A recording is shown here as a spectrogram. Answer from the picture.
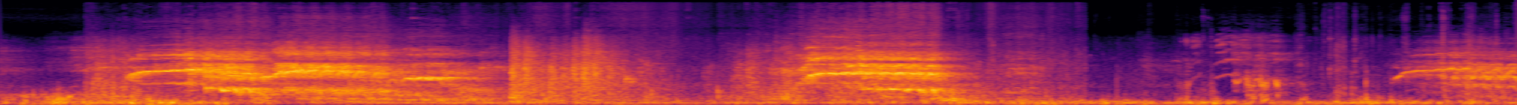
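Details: Friesian horses whinnying: two long, loud, wavering neighs with a trembling tone, then a quieter third whinny near the end, over low stable background noise.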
